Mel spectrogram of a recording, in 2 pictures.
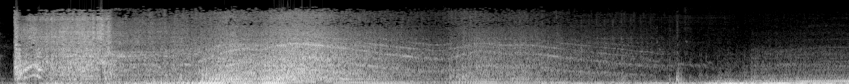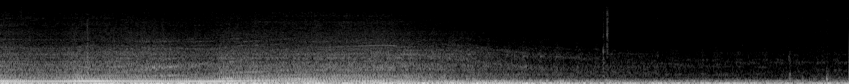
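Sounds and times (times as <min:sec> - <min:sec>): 
small Citroën 2CV engine revving and driving: 0:00.1 - 0:06.8, 0:07.4 - 0:13.5.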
